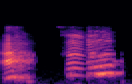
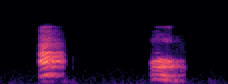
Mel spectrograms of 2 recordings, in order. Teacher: qalqalah pada huruf qaf, karena qaf ini termasuk salah satu huruf al-istilah, maka keluarnya pun harus tebal ya, tidak akse, tapi akko ya, akko harus ke vokal o ya, akko.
